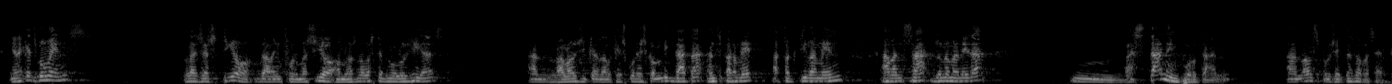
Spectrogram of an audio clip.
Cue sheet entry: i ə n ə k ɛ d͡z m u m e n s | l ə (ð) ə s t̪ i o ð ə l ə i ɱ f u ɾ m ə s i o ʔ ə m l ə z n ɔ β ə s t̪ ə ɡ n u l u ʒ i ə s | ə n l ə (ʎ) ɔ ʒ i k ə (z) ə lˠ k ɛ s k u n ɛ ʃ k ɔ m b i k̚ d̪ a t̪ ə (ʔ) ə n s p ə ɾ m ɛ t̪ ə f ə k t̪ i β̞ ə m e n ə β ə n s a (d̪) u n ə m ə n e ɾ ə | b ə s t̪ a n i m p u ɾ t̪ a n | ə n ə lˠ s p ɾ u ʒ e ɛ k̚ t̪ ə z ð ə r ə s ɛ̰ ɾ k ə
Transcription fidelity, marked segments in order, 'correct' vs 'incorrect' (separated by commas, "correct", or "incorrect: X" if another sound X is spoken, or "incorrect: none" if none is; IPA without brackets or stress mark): incorrect: ʒ, incorrect: l, incorrect: ð, correct, correct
